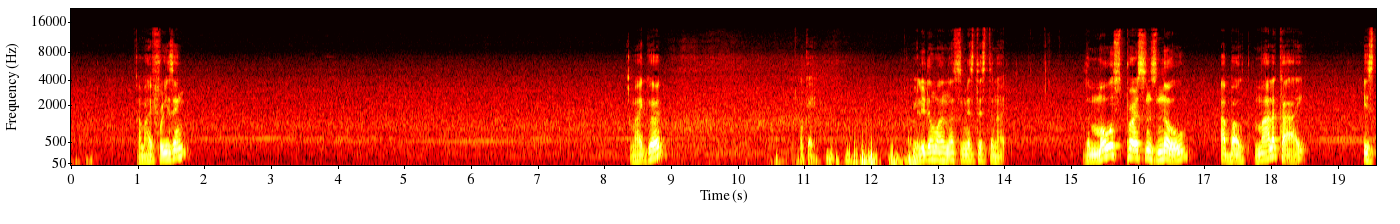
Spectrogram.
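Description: A middle-aged man speaks calmly and close to the microphone, with pauses.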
